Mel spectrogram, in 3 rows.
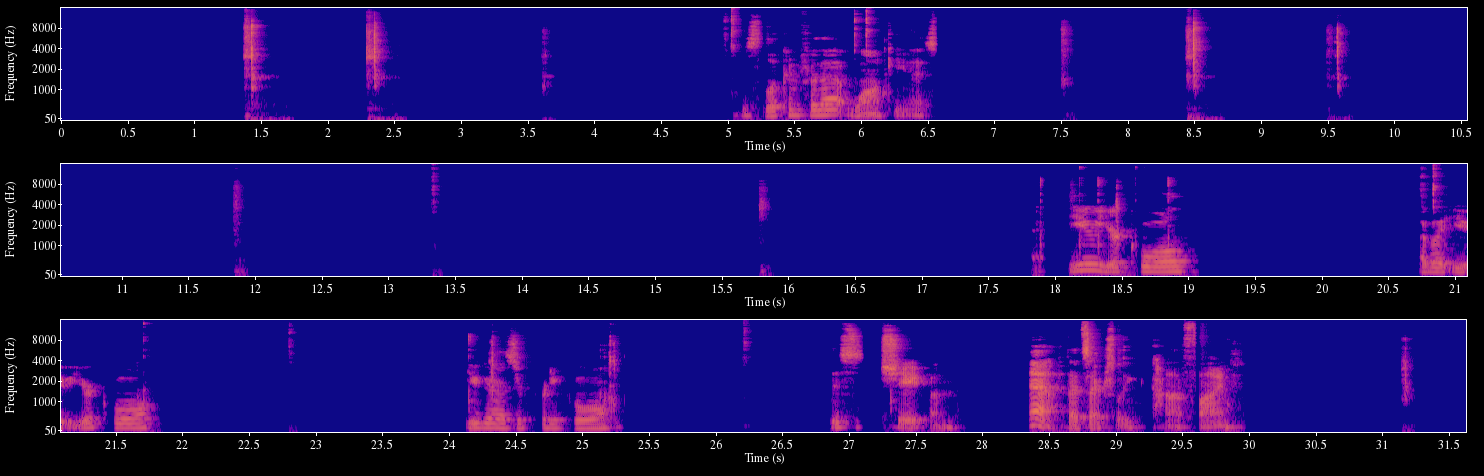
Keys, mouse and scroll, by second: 0.4 click, 2.2 u, 3.4 g, 4.2 click, 6.9 alt+click, 8.4 u, 9.4 g, 10.7 click, 11.3 scroll down 1, 11.9 shift+middle click, 12.3 scroll down 1, 13.2 click, 13.9-14.3 scroll down 1, 14.3 middle click, 15.9 shift+middle click, 16.6 middle click, 16.7 middle click, 17.0 shift+middle click, 17.3-17.6 scroll up 1, 17.6 middle click, 18.1 shift+middle click, 18.3 scroll down 1, 18.5 middle click, 20.7 click, 21.7 middle click, 22.7 click, 23.3 scroll up 1, 23.9 shift+middle click, 26.1 click, 26.7 middle click, 28.2-30.1 scroll down 1, 30.5 scroll down 1, 30.9 u.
